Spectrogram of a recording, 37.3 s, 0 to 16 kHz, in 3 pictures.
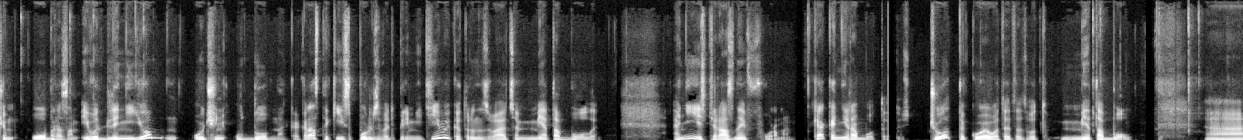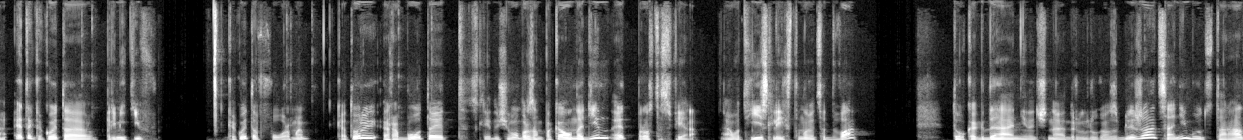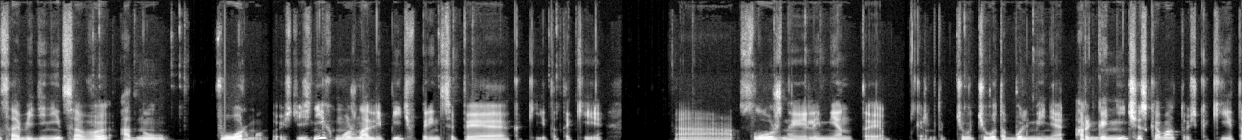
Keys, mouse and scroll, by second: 1.4-3.1 drag, 8.9 middle click, 10.4 g, 11.2 s, 12.3 g, 14.1 KP_Decimal, 14.6-15.8 middle drag, 15.8 s, 18.4 z, 18.8 z, 20.3 shift+d, 26.1 shift+d, 26.8 shift+d, 29.5 shift+d, 30.7 shift+d, 31.7 shift+d, 32.6-34.4 middle drag, 33.2 shift+d, 34.7-36.3 middle drag, 36.3 g.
